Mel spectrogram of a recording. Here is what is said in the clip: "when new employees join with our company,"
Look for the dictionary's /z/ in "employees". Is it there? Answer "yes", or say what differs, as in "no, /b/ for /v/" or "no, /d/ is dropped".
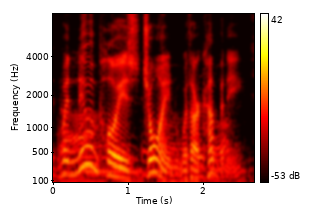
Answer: yes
